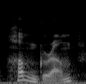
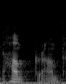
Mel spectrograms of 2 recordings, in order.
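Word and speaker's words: Humgrump: We saw that humrump. And I need to make sure I don't pronounce the P in there. that doesn't exist cuz I feel like I kept saying hump grump the first three videos.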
